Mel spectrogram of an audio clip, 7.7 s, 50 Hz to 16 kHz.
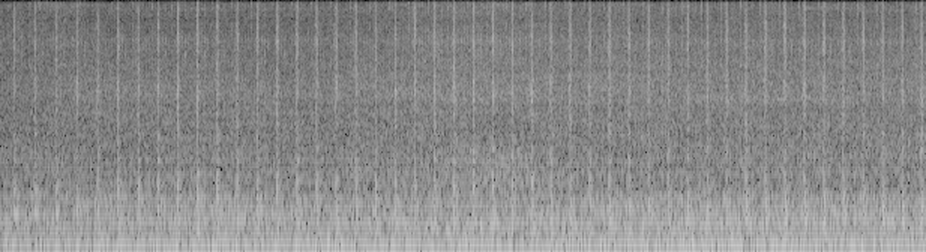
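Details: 2002 Dodge Ram 1500 3.7 V6 idling with a sharp, regular knock or pop about three times a second over a low hum; cause unknown.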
